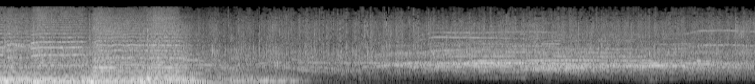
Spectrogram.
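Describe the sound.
A TV talk-show studio audience applauds and cheers as the guest, Dr. Phil, enters, with band music for the first few seconds, then sustained broad applause mixed with cheers and whistles.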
